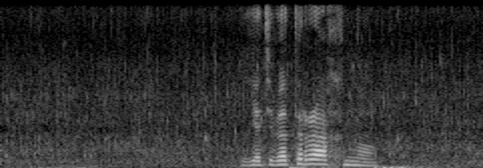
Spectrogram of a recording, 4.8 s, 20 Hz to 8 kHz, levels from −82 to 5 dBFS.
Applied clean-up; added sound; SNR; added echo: none; Stream; 11 dB; none.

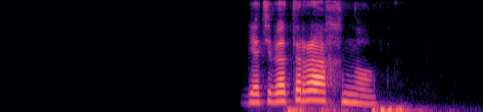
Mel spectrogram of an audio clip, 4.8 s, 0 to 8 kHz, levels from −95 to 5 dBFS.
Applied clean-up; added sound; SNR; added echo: neural mask model DeepFilterNet 3.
